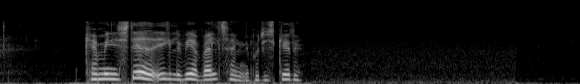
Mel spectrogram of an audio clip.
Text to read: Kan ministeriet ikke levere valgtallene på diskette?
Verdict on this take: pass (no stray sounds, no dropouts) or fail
pass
